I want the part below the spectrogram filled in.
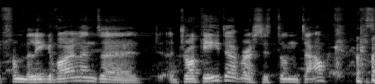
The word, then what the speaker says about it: Drogheda: But in Louth, there are two towns, Drogheda and Dundalk, and we hate each other. – And Drogheda is the one with silent G in the middle.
